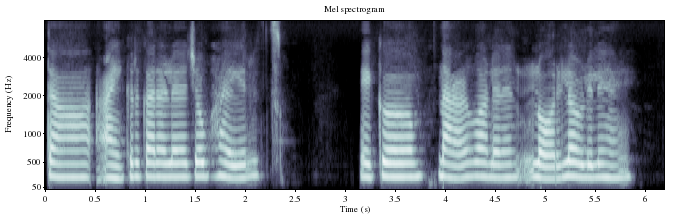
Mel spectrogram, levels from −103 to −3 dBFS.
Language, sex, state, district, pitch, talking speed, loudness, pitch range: Marathi, female, Maharashtra, Dhule, 235 Hz, 85 wpm, -17 LUFS, 225-245 Hz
